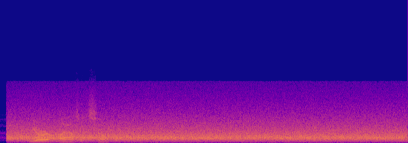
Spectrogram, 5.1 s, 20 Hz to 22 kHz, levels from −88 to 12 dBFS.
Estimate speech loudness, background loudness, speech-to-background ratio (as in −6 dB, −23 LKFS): −24.5 LKFS, −22.5 LKFS, −2.0 dB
